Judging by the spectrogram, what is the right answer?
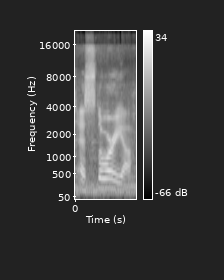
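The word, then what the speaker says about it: Esturya: I always say the same restaurant all the time, my favorite restaurant to go to, and that's Astoria in Dumaguete. It's spelled E-S-T-U-R-Y-A, Astoria.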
